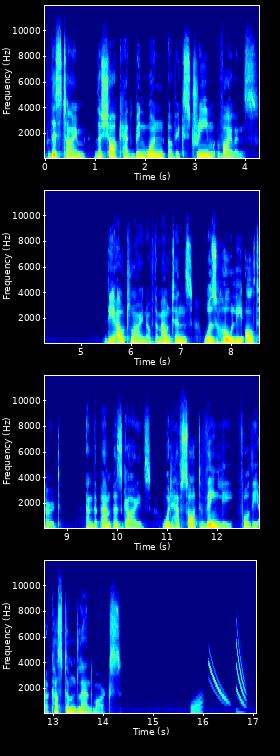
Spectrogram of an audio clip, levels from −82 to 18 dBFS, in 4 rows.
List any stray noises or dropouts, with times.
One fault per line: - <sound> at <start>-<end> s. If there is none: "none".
- chirp at 15.7-16.9 s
